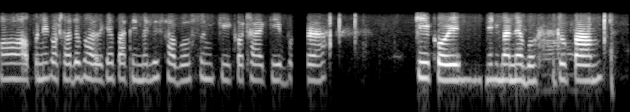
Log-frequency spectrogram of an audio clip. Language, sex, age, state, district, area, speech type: Assamese, female, 18-30, Assam, Sivasagar, rural, conversation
